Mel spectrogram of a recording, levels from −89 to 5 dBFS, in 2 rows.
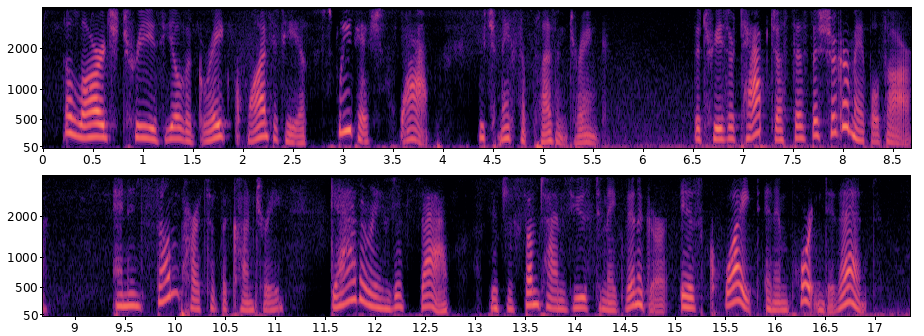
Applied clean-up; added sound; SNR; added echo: neural mask model Resemble Enhance denoiser.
